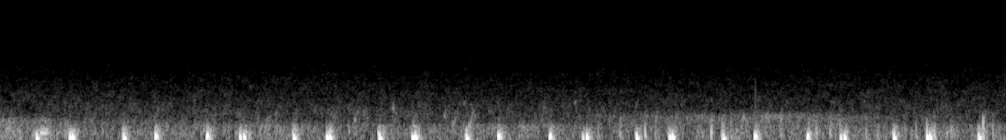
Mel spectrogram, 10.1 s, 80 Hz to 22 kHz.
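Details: Soothing white-noise recording of a regular heartbeat: steady paired low thumps, about 70 beats a minute, over a faint hiss, for sleep and relaxation of babies, children and adults.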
